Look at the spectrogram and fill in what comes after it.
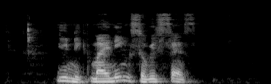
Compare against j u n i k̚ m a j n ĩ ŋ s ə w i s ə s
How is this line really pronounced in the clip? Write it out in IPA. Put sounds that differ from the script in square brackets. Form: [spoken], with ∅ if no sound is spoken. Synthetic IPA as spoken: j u n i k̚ m a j n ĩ ŋ s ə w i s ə s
